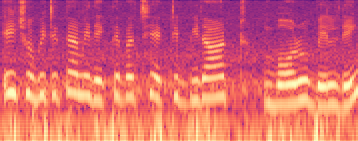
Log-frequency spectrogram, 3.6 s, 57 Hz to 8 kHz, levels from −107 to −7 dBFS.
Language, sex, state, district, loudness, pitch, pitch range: Bengali, female, West Bengal, Paschim Medinipur, -15 LUFS, 270 Hz, 230-285 Hz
